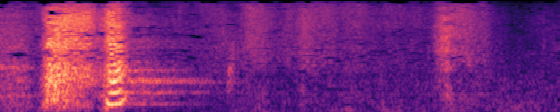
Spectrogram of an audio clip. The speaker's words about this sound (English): sorry for those of you on the tape who just had to endure me blowing my nose, and it's that or dribbling on the notes, which is not a good spectacle for the congregation.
